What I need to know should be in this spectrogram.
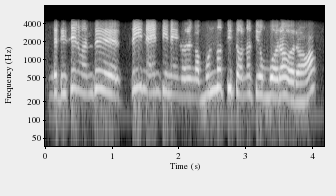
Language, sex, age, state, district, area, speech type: Tamil, female, 18-30, Tamil Nadu, Vellore, urban, conversation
